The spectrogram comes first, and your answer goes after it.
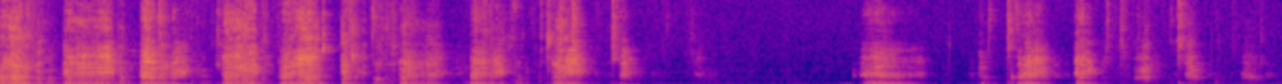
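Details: Blue Staffordshire Bull Terrier playing with a toy indoors, giving rough, throaty growls in rapid bursts about one and a half per second, then a short pause before another run of growls.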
